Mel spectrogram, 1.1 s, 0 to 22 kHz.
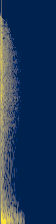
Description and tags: phat kick 2
loop beat drum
